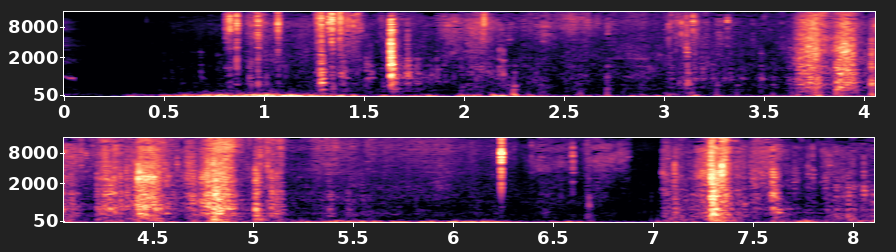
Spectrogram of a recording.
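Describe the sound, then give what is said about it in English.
Hollow plastic tree guards or vine guards in a vineyard clatter and knock irregularly in gusty wind, with clustered bursts of rattling over a low wind rumble. No one speaks. “All the tree guards or vine guards sort of clatter in the wind and you can hear it.”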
